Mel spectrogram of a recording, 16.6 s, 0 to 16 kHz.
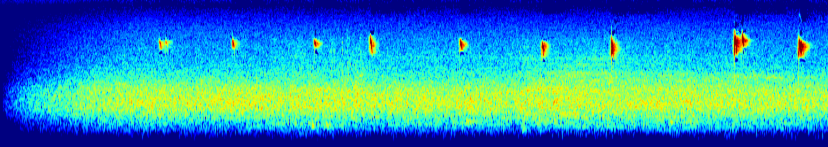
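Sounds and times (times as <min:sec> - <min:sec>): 
faint background hiss: 0:00.1 - 0:16.5
white wagtail calling: 0:03.2 - 0:03.5, 0:07.4 - 0:07.6, 0:09.2 - 0:09.4, 0:10.8 - 0:11.0, 0:12.2 - 0:12.4, 0:14.7 - 0:15.0, 0:16.0 - 0:16.2.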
